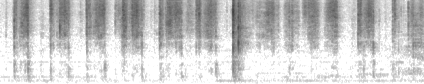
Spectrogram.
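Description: Oracle cards are shuffled in quick, rhythmic riffling bursts, soft and close, with one sharper snap of a card partway through.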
